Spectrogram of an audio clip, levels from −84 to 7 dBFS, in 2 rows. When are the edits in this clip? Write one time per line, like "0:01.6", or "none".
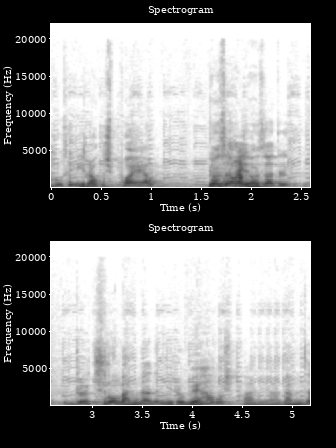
none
